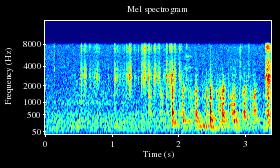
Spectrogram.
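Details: Gnawing squirrel on an office windowsill in the afternoon; after a near-silent start, rasping bite strokes build up, irregular and roughly three per second, ending in a louder scrape.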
